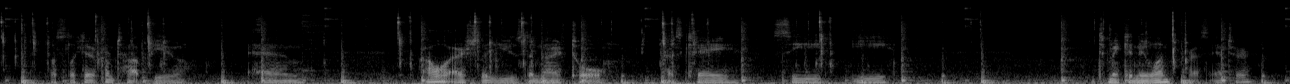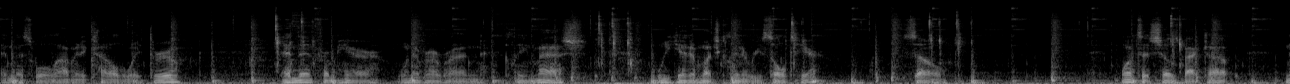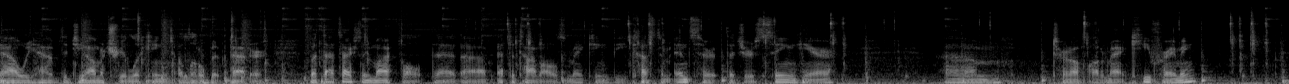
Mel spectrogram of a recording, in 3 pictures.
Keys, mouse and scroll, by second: 0.3 alt+z, 1.0 shift+middle click, 1.5 a, 3.9 b, 4.7 Escape, 5.2 k, 6.0 click, 6.6 typing, 7.9 click, 8.1 e, 9.7 click, 12.5-13.2 middle click, 13.2 scroll down 1, 13.5-14.5 middle click, 14.2 scroll up 1, 14.8-15.5 middle click, 15.6 Tab, 15.9 q, 17.7 click, 18.3-18.9 middle click, 19.0 alt+z, 19.3-20.3 middle click, 20.1 scroll down 1, 20.4 middle click, 20.8 g, 21.5 right click, 21.8 middle click, 22.2 g, 22.4 x, 23.7 click, 24.0-24.4 scroll up 1, 24.6 1, 25.3-26.2 middle drag, 26.9 scroll down 1, 27.2 middle click, 27.3 middle click, 27.9 scroll down 1, 28.2 shift+middle click, 28.5-28.8 shift+scroll down 2, 29.1 middle click, 29.8 scroll up 1, 30.4 click, 30.8-32.3 typing, 31.5 click, 32.7 click, 33.4 s, 34.0 z, 34.6 click, 36.6 x, 37.0-37.6 click, 38.1 s, 38.3 z.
